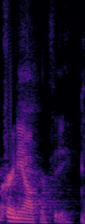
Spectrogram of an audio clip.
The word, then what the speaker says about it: craniopathy: And then, am I pronouncing it correctly? Is it craniopathy? Is it craniopathy? Does it matter? – Oh, craniopathy. Yeah. It's a craniopath. And then it's craniopathy is the...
